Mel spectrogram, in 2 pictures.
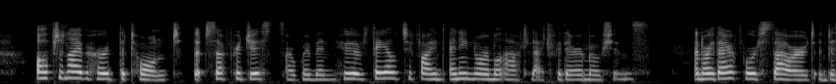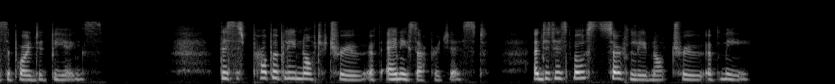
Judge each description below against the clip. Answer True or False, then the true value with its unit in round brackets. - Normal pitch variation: True (3.3 semitones)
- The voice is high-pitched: True (250 Hz)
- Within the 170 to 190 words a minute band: False (160 wpm)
